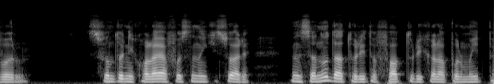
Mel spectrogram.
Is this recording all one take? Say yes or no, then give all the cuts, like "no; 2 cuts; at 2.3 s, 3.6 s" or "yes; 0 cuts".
yes; 0 cuts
